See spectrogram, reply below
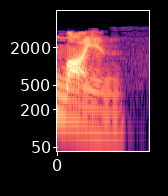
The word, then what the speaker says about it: mine: mine 这是指矿山、金属矿，比如 a gold mine， a gold mine 就是金矿，那么 a coal mine 那就是煤矿了。这里的字母 I 也读作 I mine，在矿井中干活的人我们叫他们矿工，这就是 miner， miner 其中的 er 就是表示人的名词后缀。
